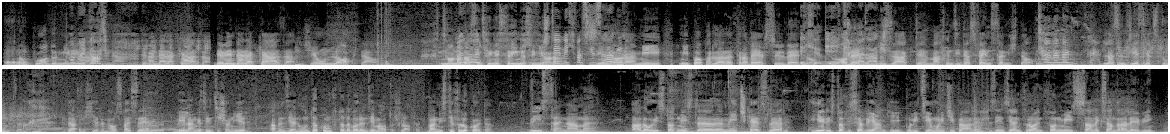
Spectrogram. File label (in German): Italienischer Polizist; The Morning Show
